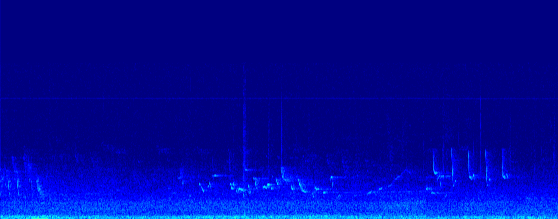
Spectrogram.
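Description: Songbirds chirping in short runs of quick notes, several in the middle and a few more near the end, over steady outdoor background noise.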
